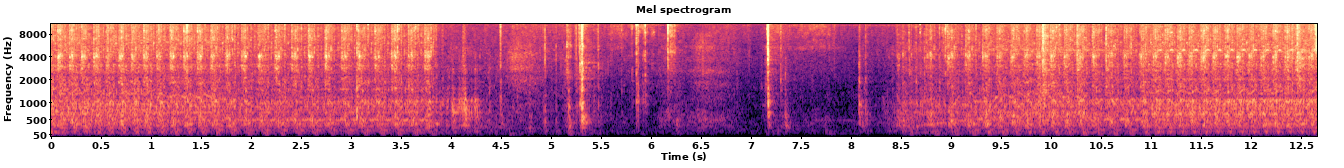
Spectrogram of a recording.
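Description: A sewing machine set to its longest stitch length runs in fast steady rapid-fire stitching, pausing for a few seconds with scattered clicks before resuming at full speed.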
